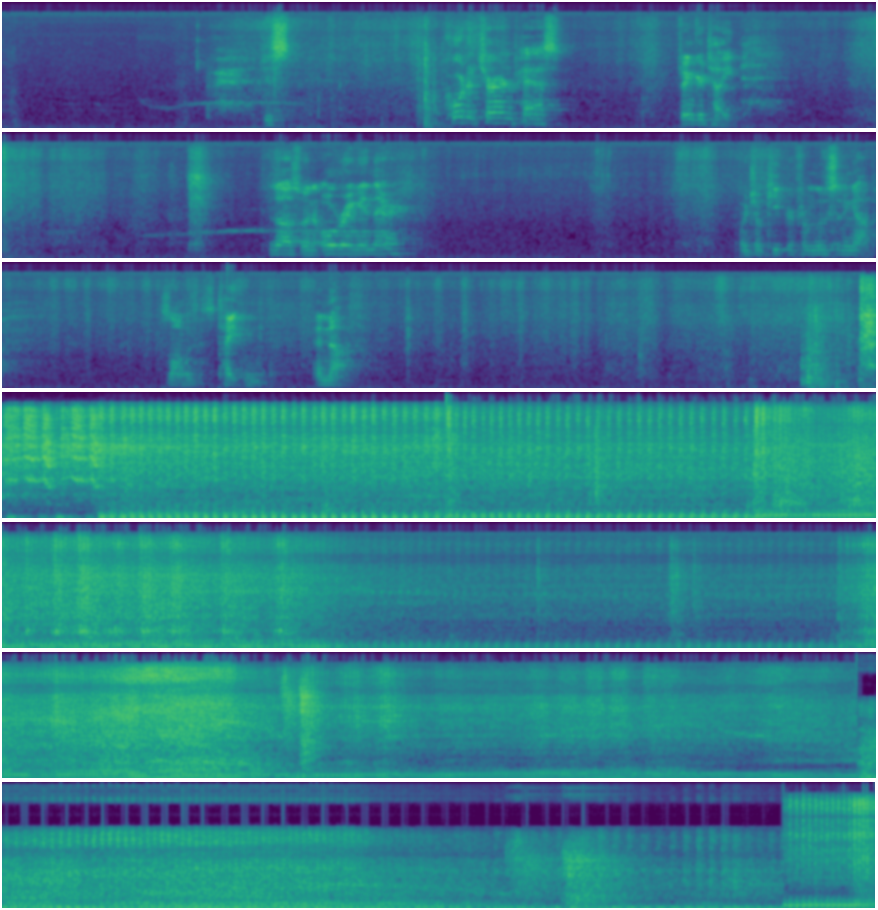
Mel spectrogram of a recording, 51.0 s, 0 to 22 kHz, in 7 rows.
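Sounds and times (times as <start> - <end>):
engine cranking and starting: 21.7 - 31.1
engine revving and idling: 22.2 - 47.9, 48.9 - 50.9.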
